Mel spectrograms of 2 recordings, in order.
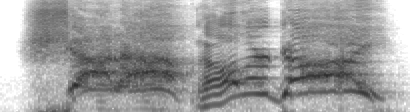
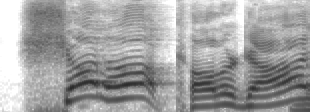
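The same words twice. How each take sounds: First: It is said in a higher-pitched voice. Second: It is said in a lower-pitched voice.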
